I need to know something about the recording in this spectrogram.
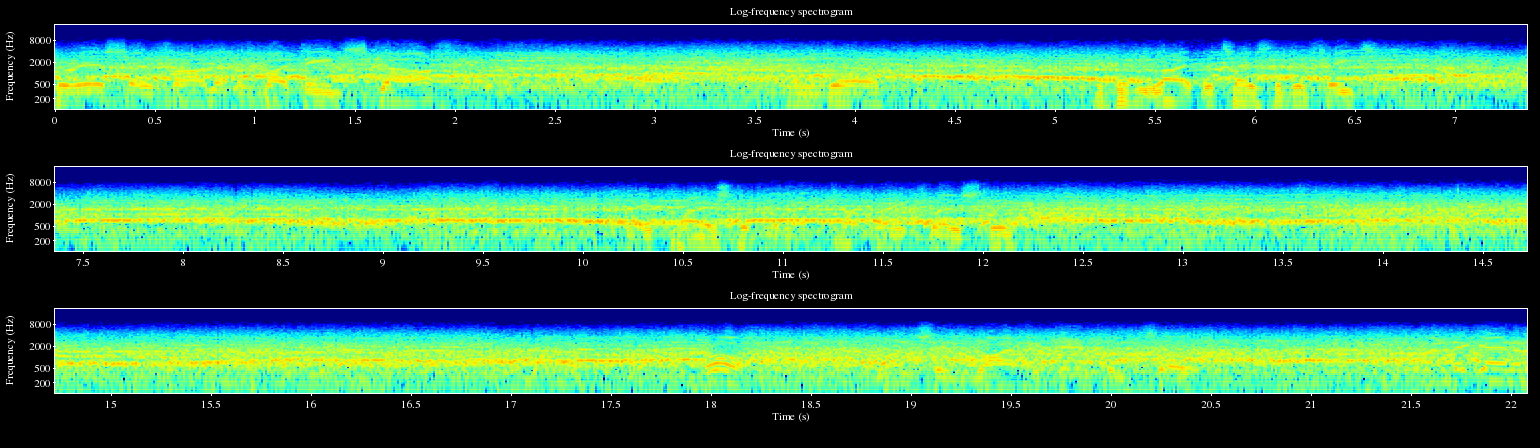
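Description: A crowd cheers and murmurs steadily in a large hall.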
